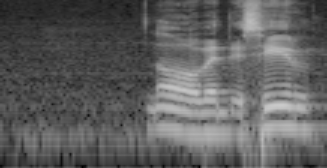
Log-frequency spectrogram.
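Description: An older man speaks into a microphone.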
